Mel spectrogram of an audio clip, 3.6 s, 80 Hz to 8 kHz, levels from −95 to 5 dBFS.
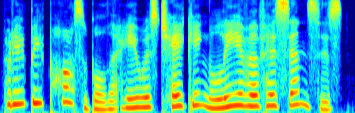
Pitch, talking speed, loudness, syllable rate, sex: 270 Hz, 205 wpm, -17 LUFS, 5.0 syllables/s, female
